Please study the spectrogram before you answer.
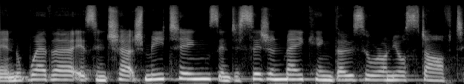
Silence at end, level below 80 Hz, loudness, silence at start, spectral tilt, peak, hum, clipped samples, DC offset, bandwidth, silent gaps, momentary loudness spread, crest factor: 0 s; -58 dBFS; -16 LUFS; 0 s; -5.5 dB/octave; -6 dBFS; none; under 0.1%; 0.2%; 17 kHz; none; 6 LU; 10 dB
